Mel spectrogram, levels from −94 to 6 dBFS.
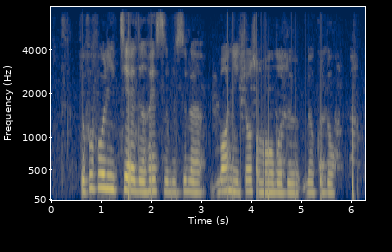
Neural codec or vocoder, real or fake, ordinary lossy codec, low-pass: none; real; MP3, 48 kbps; 7.2 kHz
